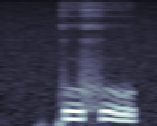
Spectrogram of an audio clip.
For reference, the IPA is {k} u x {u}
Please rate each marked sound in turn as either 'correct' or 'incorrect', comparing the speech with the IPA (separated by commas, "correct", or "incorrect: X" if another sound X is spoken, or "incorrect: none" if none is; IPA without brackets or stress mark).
correct, correct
